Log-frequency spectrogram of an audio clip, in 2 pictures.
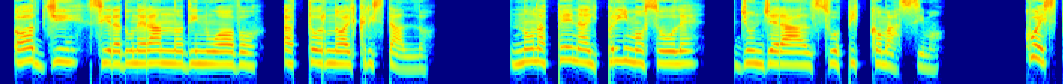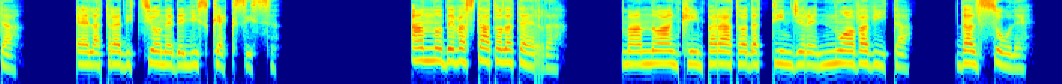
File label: ITA Character Oracle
